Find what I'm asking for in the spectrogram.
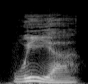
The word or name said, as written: via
